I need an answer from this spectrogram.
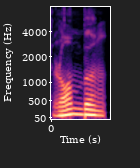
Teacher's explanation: N is supposed to be pronounced as M because next one is B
